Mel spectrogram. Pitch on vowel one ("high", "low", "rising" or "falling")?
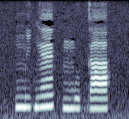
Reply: low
